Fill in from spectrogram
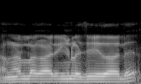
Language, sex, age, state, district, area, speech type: Malayalam, male, 60+, Kerala, Kollam, rural, spontaneous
